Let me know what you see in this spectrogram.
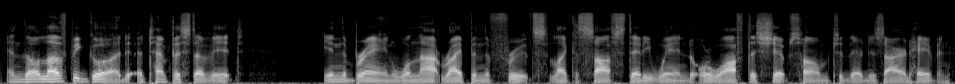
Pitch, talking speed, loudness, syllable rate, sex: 100 Hz, 195 wpm, -19 LUFS, 4.3 syllables/s, male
